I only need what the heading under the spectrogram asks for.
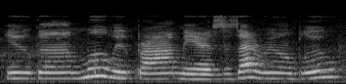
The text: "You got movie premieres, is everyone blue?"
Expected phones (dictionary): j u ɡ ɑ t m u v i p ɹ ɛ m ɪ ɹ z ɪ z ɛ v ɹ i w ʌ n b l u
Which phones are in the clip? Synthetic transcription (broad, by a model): j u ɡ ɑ m u v i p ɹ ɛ m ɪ ɹ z ɪ z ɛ ɹ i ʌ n b l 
